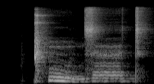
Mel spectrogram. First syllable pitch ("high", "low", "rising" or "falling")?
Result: falling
